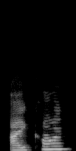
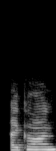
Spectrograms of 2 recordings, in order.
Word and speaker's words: Icahn: And you were also involved in research at, I'm probably going to pronounce this wrong, the Icahn? Yeah. No. Okay. Yeah. Icahn.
